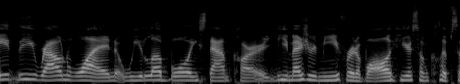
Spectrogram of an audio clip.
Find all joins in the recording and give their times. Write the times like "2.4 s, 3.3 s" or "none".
2.8 s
